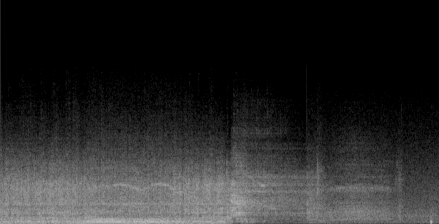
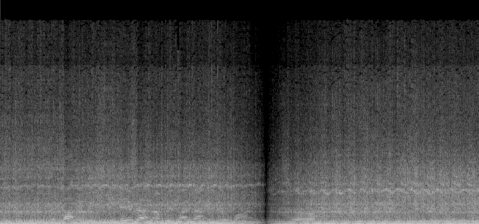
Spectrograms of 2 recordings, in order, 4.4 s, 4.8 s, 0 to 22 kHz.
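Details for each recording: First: BMW K1200 R motorcycle, all exhaust pipes hot, fuel pressure low at 2.3 bar: lumpy uneven running about two seconds then dies; rough and cutting out, traced to corrupted injection adaptation values fixed by a diagnostic reset. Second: BMW K1200 R, previously rough and cutting out, after diagnostic reset of injection adaptation values; sat two years: steady even idle, smooth low beat, warm at just over 100 degrees with fan on; runs normally, slight clutch rattle.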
